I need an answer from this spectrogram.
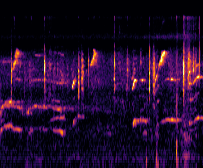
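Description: Birds chirping and calling in many short rising and falling notes, with a few knocks near the end.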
